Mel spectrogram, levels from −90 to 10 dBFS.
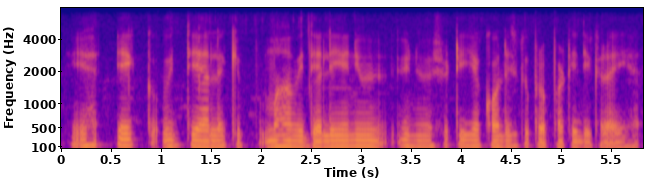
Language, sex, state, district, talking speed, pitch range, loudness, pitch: Hindi, male, Uttar Pradesh, Varanasi, 145 wpm, 110-115 Hz, -22 LUFS, 115 Hz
